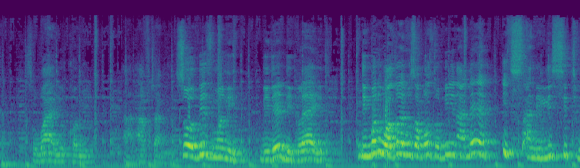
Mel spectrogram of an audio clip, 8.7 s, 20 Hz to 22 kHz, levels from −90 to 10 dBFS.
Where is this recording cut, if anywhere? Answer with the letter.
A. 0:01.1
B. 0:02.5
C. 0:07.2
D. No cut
B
